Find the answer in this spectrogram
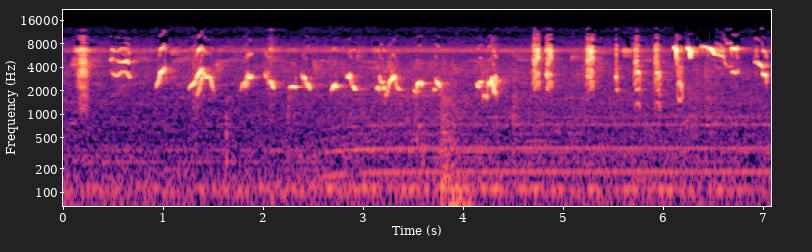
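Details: Caged greater green leafbird, offered for sale, singing in an orange-headed thrush style: a run of short whistled slurred notes, then rapid sharp clicking chips and high trills, with a steady background hum.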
